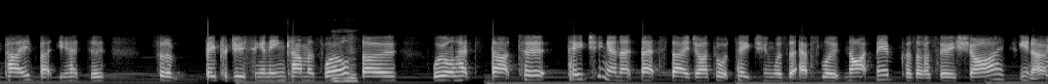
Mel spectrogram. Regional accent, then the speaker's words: Victoria, Australia; also born or lived in England; I came from England when I was three, and I can remember horses in the racing stables before I actually came to Australia

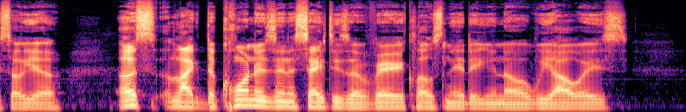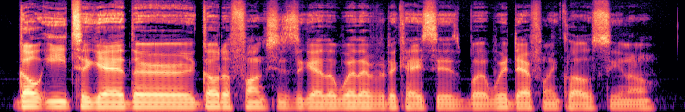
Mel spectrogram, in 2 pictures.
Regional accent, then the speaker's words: Anniston, Alabama, United States; moved away as an adult; now in Houston, United States; I'm from Anniston, Alabama, a smaller city

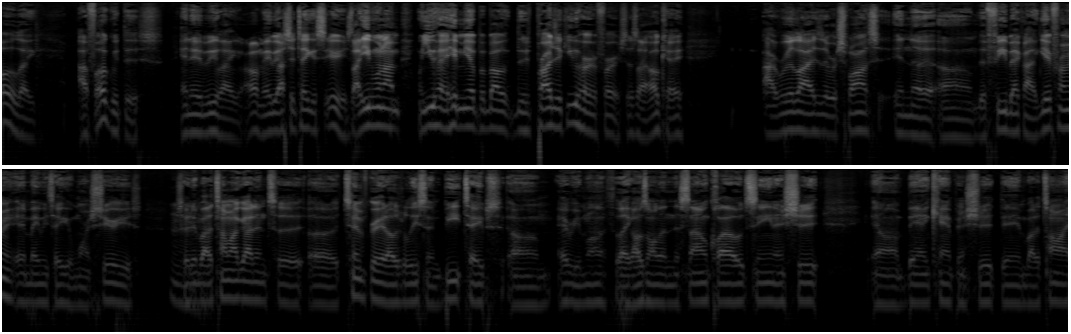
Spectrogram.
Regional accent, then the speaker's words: Atlanta, Georgia, United States; also born or lived in West Coast / Norcross, Georgia; I was born, you feel me, on the West Coast, you know. But I've been in East Atlanta since I was 4

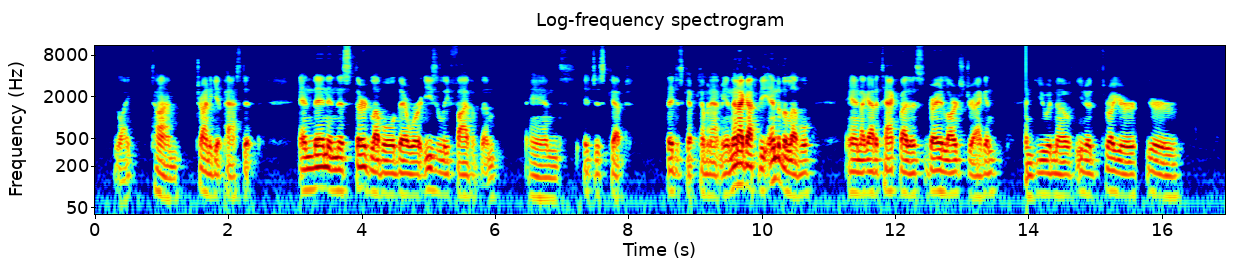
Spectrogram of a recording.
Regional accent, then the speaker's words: Grafton, West Virginia, United States; moved away; growing up in Grafton, West Virginia

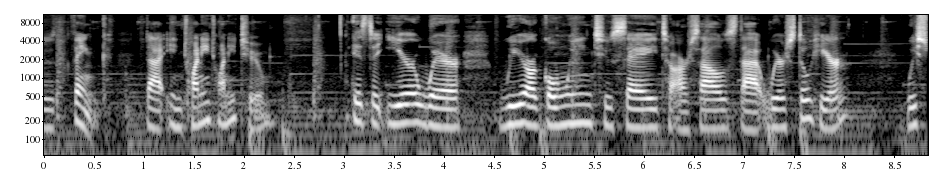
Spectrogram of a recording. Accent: San Francisco, California, United States; I grew up in Chinatown

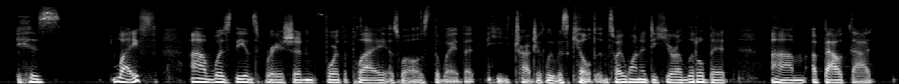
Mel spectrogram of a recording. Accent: United States; People in my milieu uh, growing up in America as someone who's you know middle class or above go to college

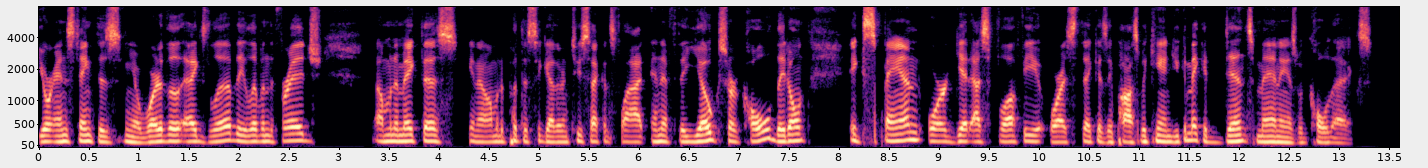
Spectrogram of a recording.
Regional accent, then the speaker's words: Greenville, South Carolina, United States; moved away; growing up in South Carolina

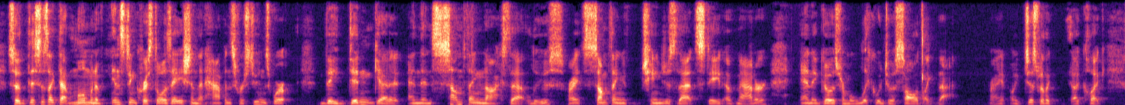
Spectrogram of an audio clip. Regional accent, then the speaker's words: Anchorage, Alaska, United States; now in Florida, United States; I grew up in Anchorage, Alaska. So very much the opposite of where we live now in Florida

